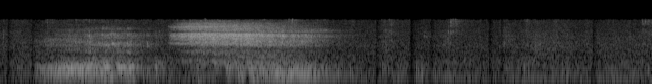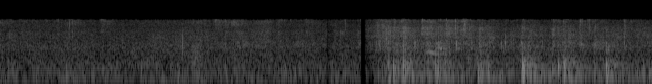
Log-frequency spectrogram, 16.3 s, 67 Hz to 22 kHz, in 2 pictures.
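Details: Shasta, a 7-year-old 15-hand Kentucky Mountain Saddle Horse mare used for trail riding, arena work and cattle, gives a loud, harmonic whinny lasting about three seconds at the start, followed by quieter background noise and faint hoof sounds.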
